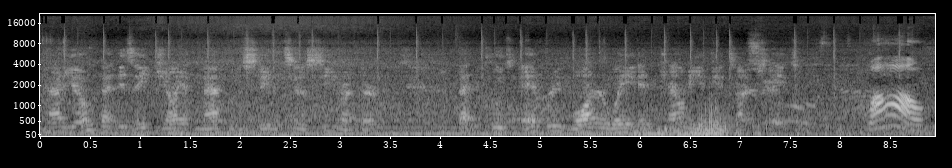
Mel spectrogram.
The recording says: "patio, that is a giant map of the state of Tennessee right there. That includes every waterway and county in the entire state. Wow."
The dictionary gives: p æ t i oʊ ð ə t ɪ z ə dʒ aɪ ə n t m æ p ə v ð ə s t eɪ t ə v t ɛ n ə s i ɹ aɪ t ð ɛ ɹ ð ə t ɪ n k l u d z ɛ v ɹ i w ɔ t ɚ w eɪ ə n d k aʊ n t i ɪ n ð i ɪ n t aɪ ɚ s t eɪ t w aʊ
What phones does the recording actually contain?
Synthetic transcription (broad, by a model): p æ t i oʊ ð ə t ɪ z ə dʒ aɪ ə n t m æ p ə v ð ə s t eɪ t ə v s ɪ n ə s i ɹ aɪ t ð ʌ ɹ ð ə t ɪ n k l u d z ɛ v ɹ i w ɔ t ɚ w eɪ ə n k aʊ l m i ɪ n ð i ɪ n t aɪ ɚ s t eɪ t w aʊ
